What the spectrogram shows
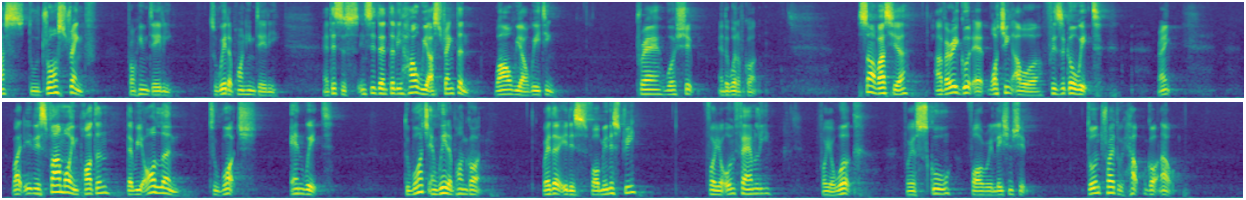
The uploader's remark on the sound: Sermon preached on 15 May 2016 at our 5pm Traditional Worship Service (BB Enrolment Service).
